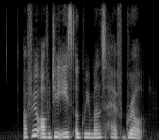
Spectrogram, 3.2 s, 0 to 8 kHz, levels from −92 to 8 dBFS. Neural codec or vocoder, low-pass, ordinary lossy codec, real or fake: codec, 16 kHz, 1 kbps, X-Codec, WavLM features, trained on Multilingual LibriSpeech; none; none; fake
